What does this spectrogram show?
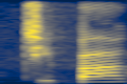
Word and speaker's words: chipá: llama de manera distinta se le dice chipa chipá con acento en la en la a chipita chipacito de varias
